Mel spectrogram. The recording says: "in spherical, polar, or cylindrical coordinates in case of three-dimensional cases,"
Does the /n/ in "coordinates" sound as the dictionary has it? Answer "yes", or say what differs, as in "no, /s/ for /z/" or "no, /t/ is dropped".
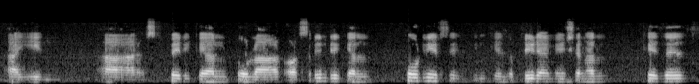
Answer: no, /n/ is dropped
